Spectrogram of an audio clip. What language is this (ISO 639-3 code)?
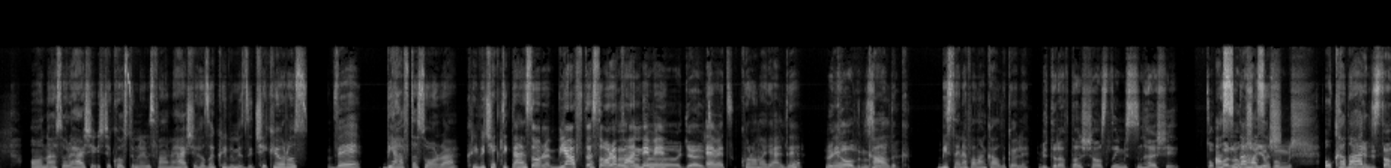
tur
